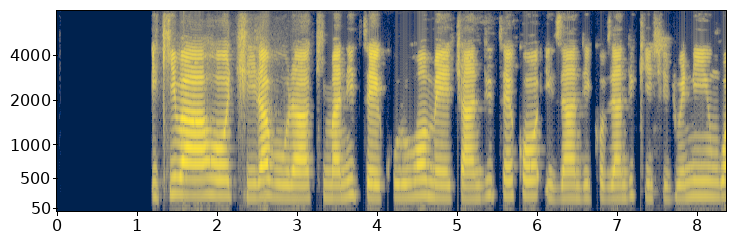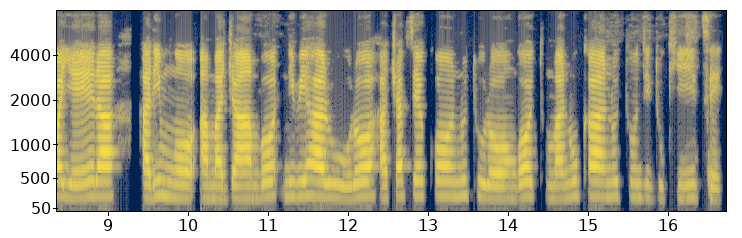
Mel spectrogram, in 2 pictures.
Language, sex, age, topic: Rundi, female, 18-24, education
